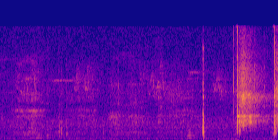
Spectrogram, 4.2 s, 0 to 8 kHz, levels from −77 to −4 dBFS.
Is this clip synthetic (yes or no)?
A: no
